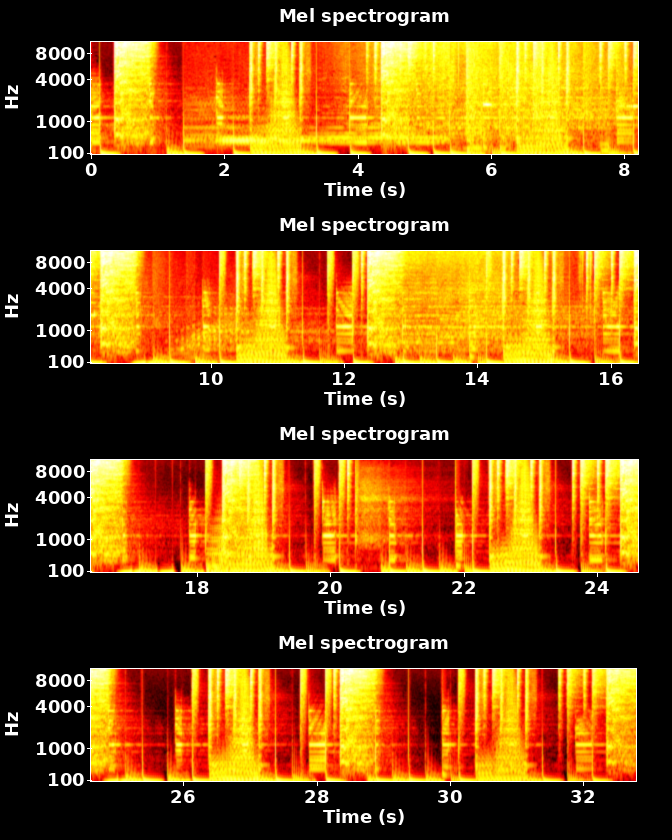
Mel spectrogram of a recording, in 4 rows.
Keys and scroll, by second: 8.9 ctrl+z, 12.4 ctrl+z, 22.8 ctrl+d, 26.4-27.8 typing, 28.2 Return.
